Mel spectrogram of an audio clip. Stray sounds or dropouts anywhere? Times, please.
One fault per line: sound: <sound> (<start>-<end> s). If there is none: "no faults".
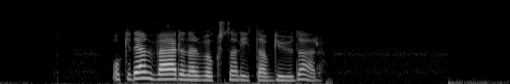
no faults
